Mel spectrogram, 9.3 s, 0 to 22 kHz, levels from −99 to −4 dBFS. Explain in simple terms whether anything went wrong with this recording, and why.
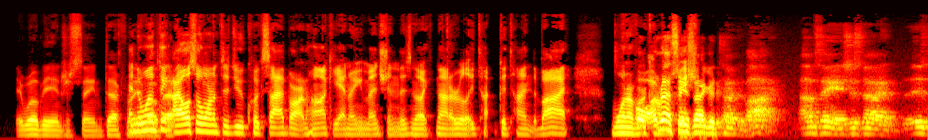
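Something does go wrong near the end. At about 7.18 seconds, right after "it's not a good", the speech suddenly turns roomy and hollow. It drops a bit in volume, loses some of its low-end warmth, and faint background noise becomes noticeable. It stays that way until the clip finishes. That sudden change is the classic sign of a switch to a distant microphone, most likely because the close mic dropped out and the recording fell back on one farther away.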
